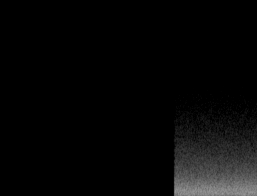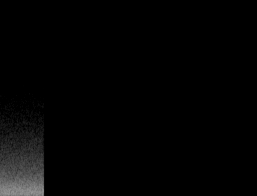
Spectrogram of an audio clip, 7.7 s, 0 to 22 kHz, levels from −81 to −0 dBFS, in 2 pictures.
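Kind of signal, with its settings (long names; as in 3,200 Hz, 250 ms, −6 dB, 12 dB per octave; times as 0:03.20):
band-limited noise 130–950 Hz, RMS −32 dBFS 1.89 s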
